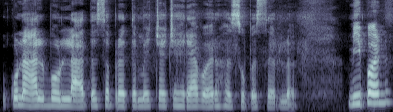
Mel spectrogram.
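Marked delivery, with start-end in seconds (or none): 3.5-3.9 raised, louder narrated yell; calling out. A narrator's reading. Prathamesh yelling after Kunal from behind, calling out. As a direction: pitch it up and call after him. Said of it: "Prathamesh मागूनच ओरडला".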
